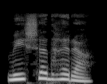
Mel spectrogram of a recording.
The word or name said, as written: ವೇಷಧಾರಿ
